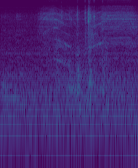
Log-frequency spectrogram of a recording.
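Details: Macintosh LC III floppy drive during OS install: quiet whirring with scratchy ticks and clicks of the head stepping back and forth, repeatedly retrying reads; install disks believed shot.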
